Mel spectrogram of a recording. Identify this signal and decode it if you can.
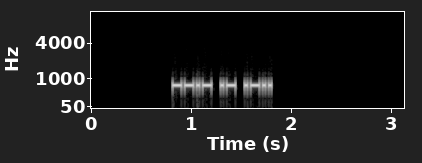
Morse code, heard as a keyed tone, about 38 wpm, 700 Hz. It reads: QAL
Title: USA Call Sign Postfixes - 3 Letters 40wpm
